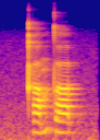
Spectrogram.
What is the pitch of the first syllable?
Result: rising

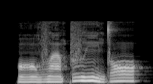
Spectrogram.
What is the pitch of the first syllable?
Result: low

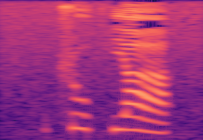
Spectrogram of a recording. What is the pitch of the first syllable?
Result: falling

